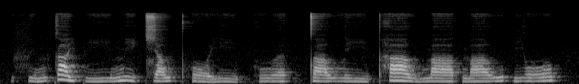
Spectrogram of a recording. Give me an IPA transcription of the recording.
f i˩˧ m k a˥˨ j p iː˩˧ m i˥˨ t͡ɕ a˧˥ w pʰ oː˧˩ j iː˧˩ p̚ h u˧ ə̯ | t̪ a˧ w l iː˧˩ pʰ aː˥˨ w m aː˧ t̚ m a˧˥ w | j oː˧˥ p̚

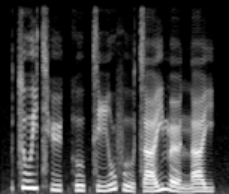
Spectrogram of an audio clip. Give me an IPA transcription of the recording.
t͡s uː˥ j t͡sʰ yː˨ k̚ h uː˨ p̚ t͡s iː˨˥ w f uː˨˩ t͡s aː˨˥ j m œː˨˩ n n̪ aː˨ j

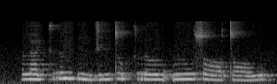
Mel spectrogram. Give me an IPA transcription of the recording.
l a˧ j k r ɯ˥˩ ŋ ʔ i˨˩ n d i˦˥ n t u˥˩ ʔ k r ɤː˦˥ w ʔ ɯː˦˥ w s ɔː˨˩ t ɔː˩˦ w

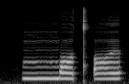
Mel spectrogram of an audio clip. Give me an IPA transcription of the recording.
mː ɔ t ʔ ɔ ə̯

